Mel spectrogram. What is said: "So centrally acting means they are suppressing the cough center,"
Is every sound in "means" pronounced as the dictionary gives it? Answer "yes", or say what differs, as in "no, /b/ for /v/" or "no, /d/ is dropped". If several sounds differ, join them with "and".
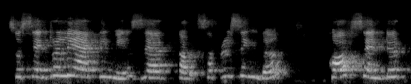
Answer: no, /n/ is dropped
